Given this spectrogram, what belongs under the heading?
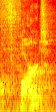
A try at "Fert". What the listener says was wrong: No, it's pronounced Fert. There's an umlaut over the A, which, so it's pronounced like Fert.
